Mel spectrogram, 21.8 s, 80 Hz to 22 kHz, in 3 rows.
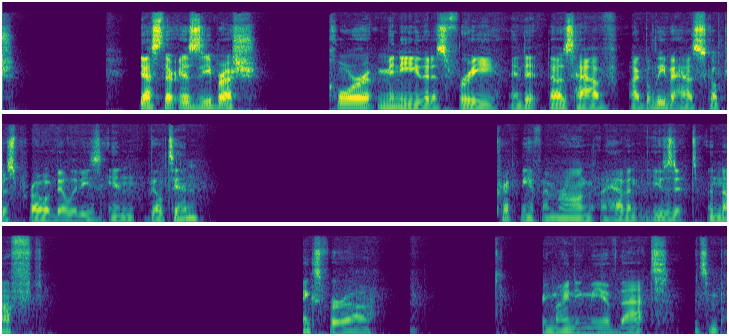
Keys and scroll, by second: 10.2 s.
